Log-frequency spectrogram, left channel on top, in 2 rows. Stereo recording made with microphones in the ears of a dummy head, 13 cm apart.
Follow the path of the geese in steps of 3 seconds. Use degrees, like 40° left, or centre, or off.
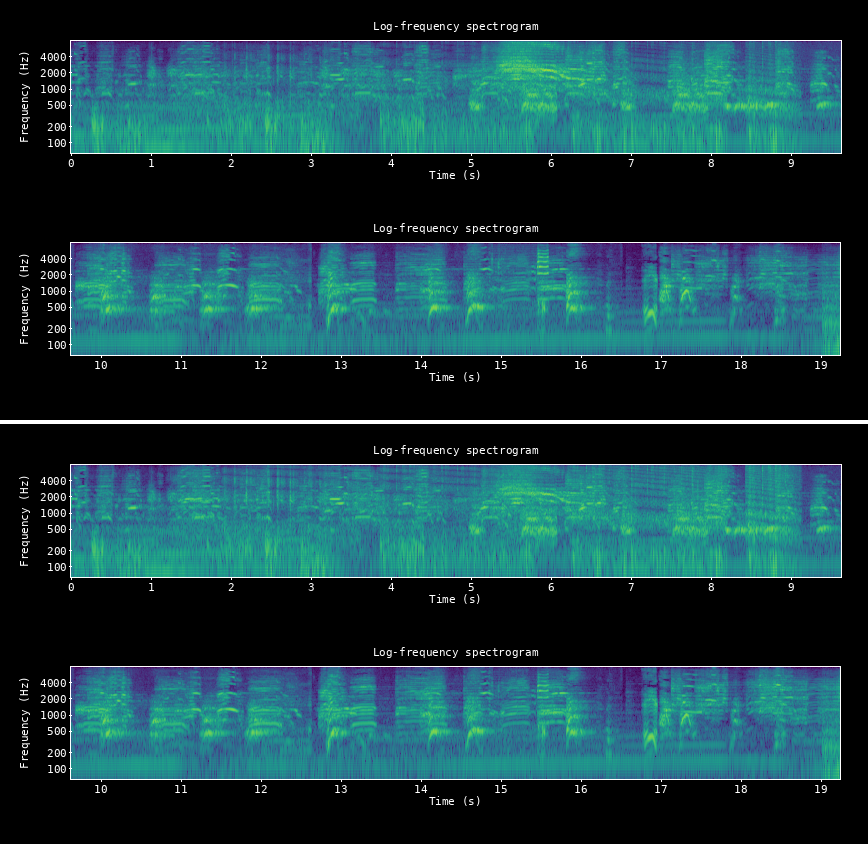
40° right, 20° right, 10° left, centre, 20° right, 30° right, 30° right.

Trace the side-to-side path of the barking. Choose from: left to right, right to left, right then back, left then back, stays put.
stays put.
